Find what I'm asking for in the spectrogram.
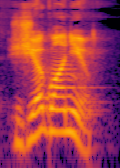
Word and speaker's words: Zhou Guanyu: He verified to Ted that, yes, that is how he would like his name pronounced. So I will do my best to pronounce it Zhou Guanyu.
